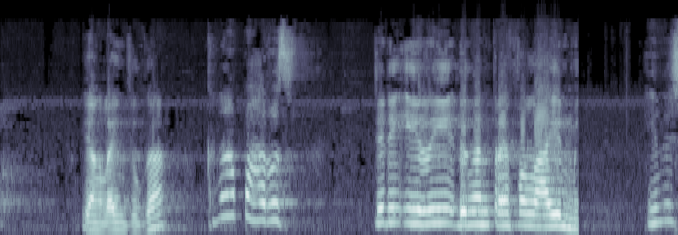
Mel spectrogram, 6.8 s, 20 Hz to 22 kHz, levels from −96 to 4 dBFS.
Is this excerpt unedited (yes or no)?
no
